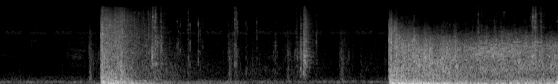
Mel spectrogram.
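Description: A gun fires loudly with a booming blast.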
